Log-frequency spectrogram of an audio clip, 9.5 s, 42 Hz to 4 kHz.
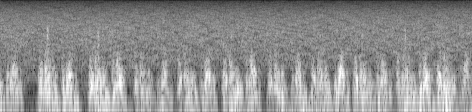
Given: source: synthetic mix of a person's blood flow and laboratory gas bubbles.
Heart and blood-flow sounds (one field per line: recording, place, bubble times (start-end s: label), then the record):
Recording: Doppler ultrasound of blood flow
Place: precordium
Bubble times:
no bubbles
From the record:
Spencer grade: 0 (complete lack of bubble signals)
